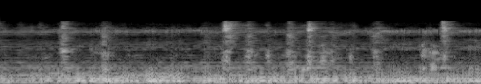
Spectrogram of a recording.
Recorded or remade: remade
